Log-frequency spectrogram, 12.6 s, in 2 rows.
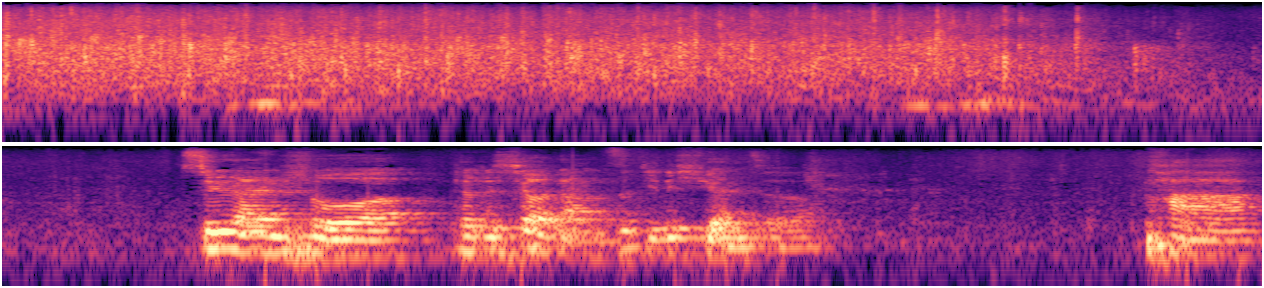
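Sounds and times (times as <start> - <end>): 
audience applause: 0.0 - 6.3
speech: 7.3 - 10.5, 12.1 - 12.5.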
